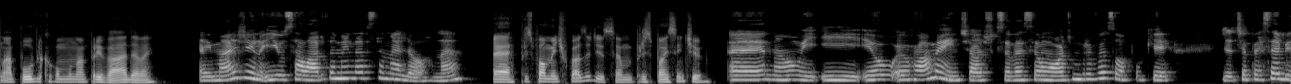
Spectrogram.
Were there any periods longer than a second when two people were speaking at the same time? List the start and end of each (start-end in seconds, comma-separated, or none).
none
